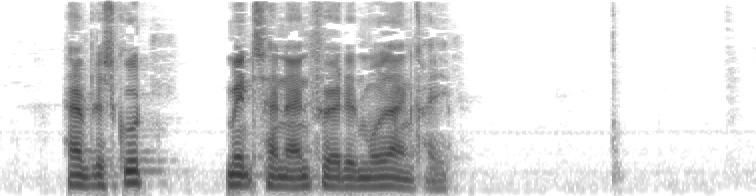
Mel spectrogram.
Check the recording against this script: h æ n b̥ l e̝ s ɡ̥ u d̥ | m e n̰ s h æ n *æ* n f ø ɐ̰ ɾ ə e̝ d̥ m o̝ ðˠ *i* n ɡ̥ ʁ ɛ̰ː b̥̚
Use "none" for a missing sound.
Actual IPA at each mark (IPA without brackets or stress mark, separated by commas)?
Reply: æ, æ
